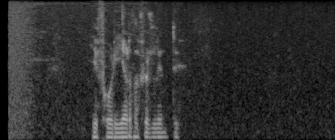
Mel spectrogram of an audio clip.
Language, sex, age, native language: Icelandic, male, 18-19, Icelandic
